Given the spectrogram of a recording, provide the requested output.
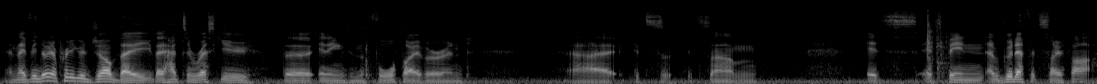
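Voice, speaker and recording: A man commentating a cricket match live, chatty and quick to laugh. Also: low voice, animated, a little hiss or hum. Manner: chatty, laughs easily, many restarts.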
